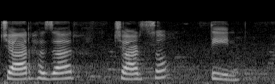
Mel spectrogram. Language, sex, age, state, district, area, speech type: Urdu, female, 18-30, Uttar Pradesh, Mau, urban, spontaneous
